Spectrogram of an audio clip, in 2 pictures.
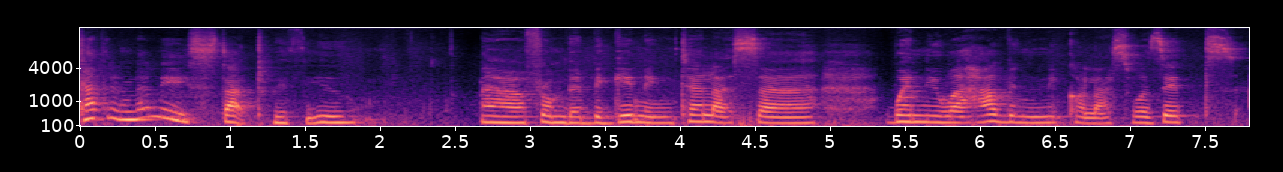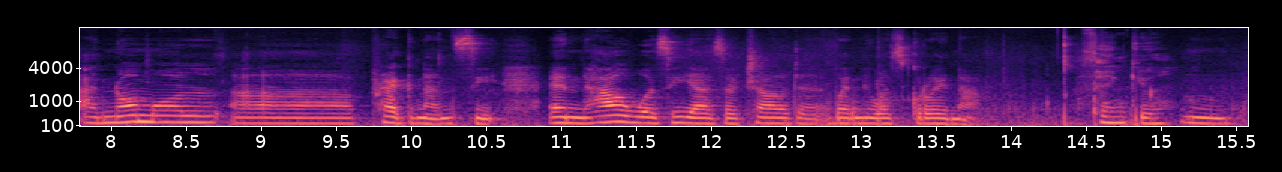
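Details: Adult woman speaking; typical speech.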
